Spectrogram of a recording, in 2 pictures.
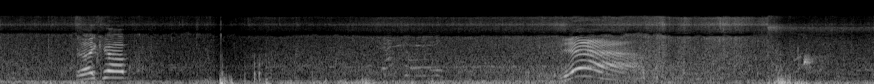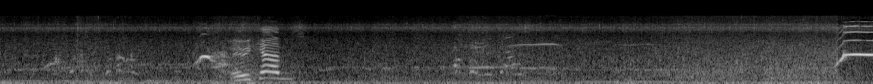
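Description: Water rushes and splashes down a slide nearby.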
